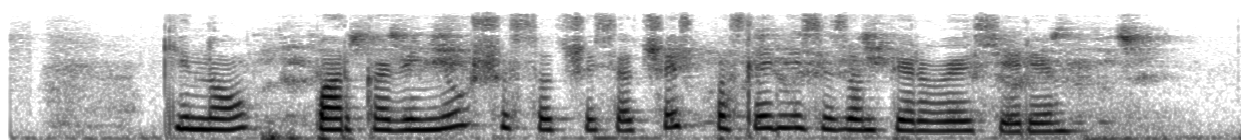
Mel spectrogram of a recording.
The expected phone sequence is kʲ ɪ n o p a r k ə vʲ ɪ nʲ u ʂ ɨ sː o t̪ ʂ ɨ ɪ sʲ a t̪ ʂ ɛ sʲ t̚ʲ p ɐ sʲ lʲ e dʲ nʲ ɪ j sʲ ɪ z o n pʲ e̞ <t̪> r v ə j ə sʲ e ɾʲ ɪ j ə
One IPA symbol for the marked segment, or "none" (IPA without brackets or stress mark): none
